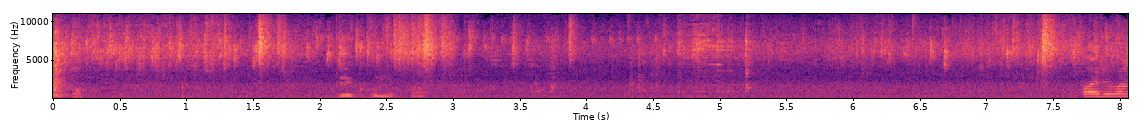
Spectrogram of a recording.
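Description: A spatula scrapes and stirs food in a metal pan.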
